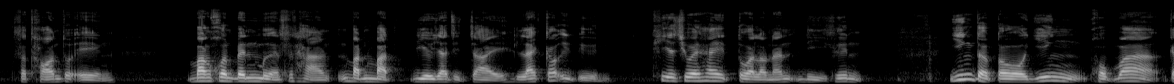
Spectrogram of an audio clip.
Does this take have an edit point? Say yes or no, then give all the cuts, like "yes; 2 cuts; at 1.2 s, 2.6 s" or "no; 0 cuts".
no; 0 cuts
